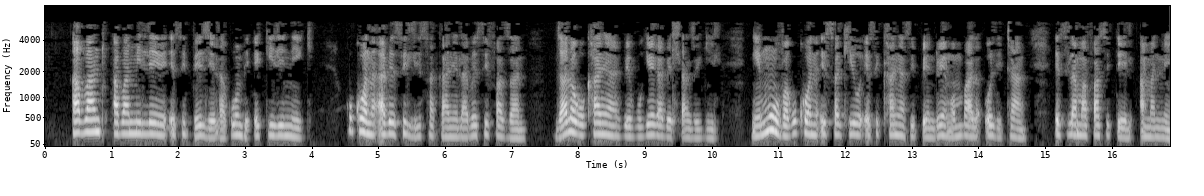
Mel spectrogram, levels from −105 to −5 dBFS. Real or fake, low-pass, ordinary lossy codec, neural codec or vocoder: real; 7.2 kHz; MP3, 24 kbps; none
